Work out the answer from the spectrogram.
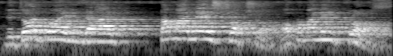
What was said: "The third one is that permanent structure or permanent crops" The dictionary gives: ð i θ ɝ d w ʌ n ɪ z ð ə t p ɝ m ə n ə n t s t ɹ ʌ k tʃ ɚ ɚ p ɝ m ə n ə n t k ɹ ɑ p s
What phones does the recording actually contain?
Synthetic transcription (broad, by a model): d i t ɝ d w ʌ ɪ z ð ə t p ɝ m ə n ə n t s t ɹ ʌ k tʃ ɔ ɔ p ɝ m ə n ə n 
